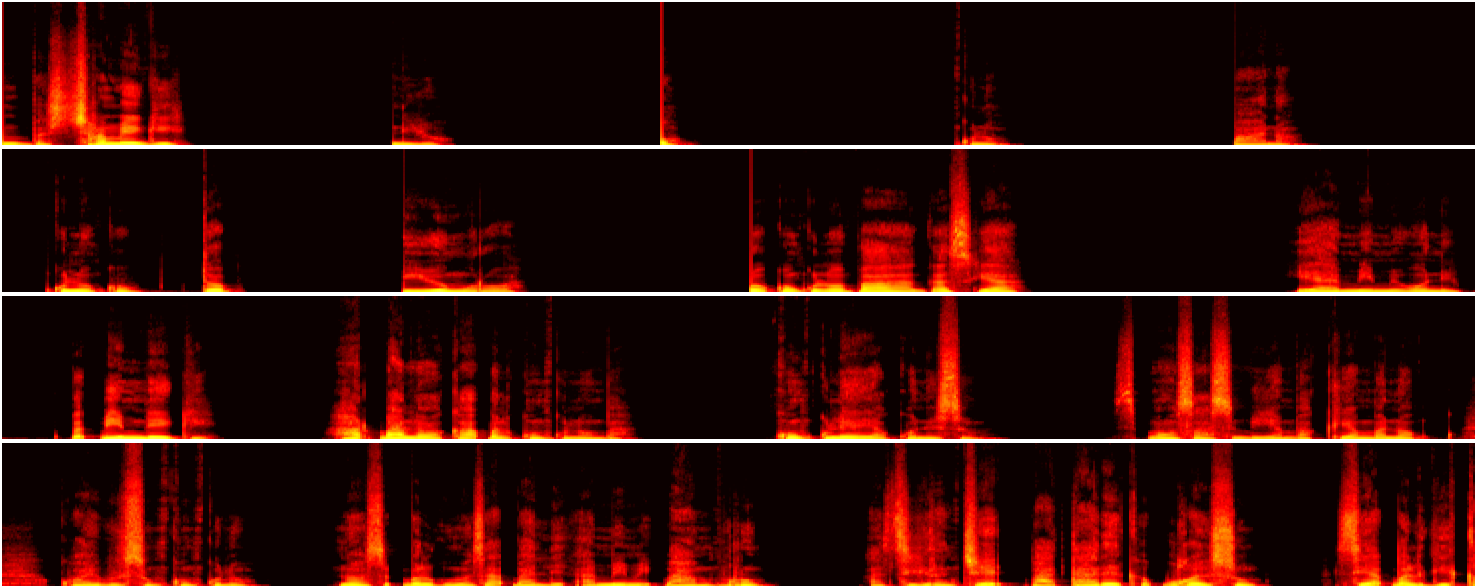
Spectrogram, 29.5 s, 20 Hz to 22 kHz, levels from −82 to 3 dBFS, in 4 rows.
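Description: Clipped start after a pause occurs at 1.39, 2.78, 4.28, 5.68, 7.05, 8.85, 10.55 and 12.97 s, the last just before "ya mimi". After each gap of 0.35 to 0.87 s, the output device has gone idle and needs time to wake and lock again, so roughly half a second (0.48 to 0.56 s) of the returning speech is swallowed. Each phrase bursts out of silence with its opening sounds missing.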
